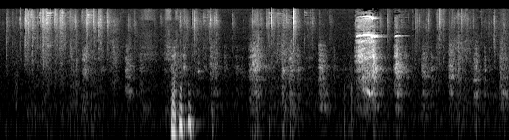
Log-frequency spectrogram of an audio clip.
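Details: Two dogs, Binks and Shorts, wrestling indoors at play: a loud low growl-bark bursts out near three and a half seconds, then scuffling, panting noises and a sharp yelp near seven seconds, with scattered human voices.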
